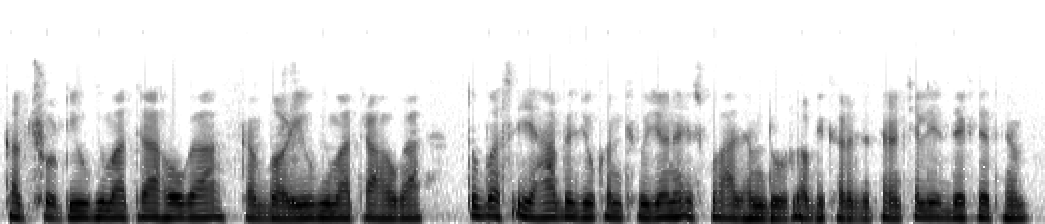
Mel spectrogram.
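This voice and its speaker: A man's voice: medium pitch, vocal fry, dry recording. A man teaching children to spell names, drawing out each syllable and often checking that they understood. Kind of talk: slow, spelled-out lesson. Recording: tinny phone-like sound.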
